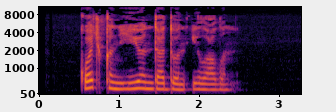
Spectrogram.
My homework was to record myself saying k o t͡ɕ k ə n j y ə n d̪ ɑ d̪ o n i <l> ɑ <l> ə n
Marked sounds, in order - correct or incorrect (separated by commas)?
correct, correct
